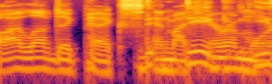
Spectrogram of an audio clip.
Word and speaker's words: Terrormorph: of people do but it's actually Terror morph and yeah I mean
